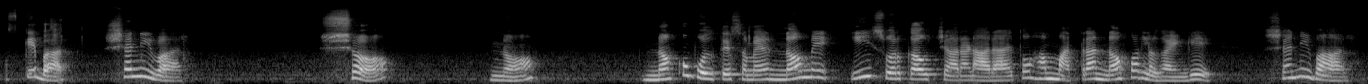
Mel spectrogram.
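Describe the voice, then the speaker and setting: A woman teacher slowly spelling out words sound by sound for young children, patient and instructive. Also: on the high side, big pitch swings. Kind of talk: slow, careful classroom dictation for young children.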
